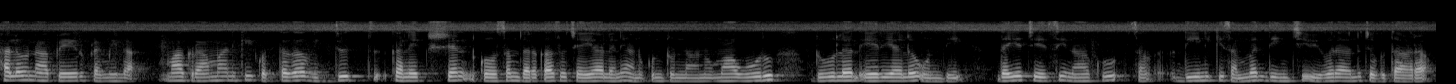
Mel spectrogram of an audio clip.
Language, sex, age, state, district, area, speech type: Telugu, female, 45-60, Andhra Pradesh, Anantapur, urban, spontaneous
